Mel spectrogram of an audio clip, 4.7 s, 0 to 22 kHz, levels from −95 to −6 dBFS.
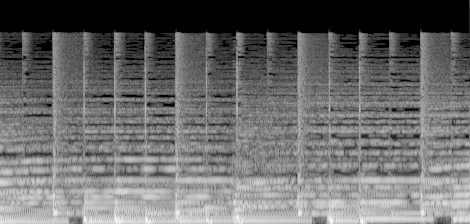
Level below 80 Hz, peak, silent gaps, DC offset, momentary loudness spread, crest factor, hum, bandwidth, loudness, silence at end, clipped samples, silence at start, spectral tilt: -22 dBFS; 0 dBFS; none; under 0.1%; 3 LU; 18 dB; none; 12.5 kHz; -20 LUFS; 0 s; under 0.1%; 0 s; -5.5 dB/octave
